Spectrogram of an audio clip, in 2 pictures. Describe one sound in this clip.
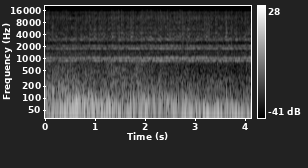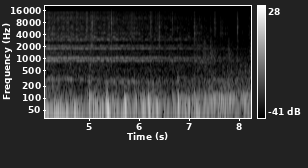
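Footsteps splash on a wet surface.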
